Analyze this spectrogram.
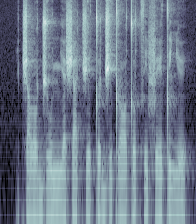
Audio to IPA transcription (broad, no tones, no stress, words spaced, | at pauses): t͡ʃɛlˠud͡ʒu nʲaʃat͡ʃɪ tʊd͡ʒitlɔ tot͡sife tɪʎɪ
